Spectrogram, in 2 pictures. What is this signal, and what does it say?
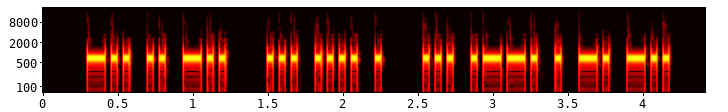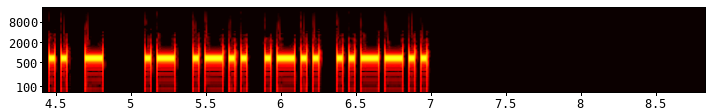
Morse code, heard as a keyed tone, about 30 wpm, 700 Hz. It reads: DID SHE SPEND IT ALL?
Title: Sentences from Top 800 Words 30wpm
